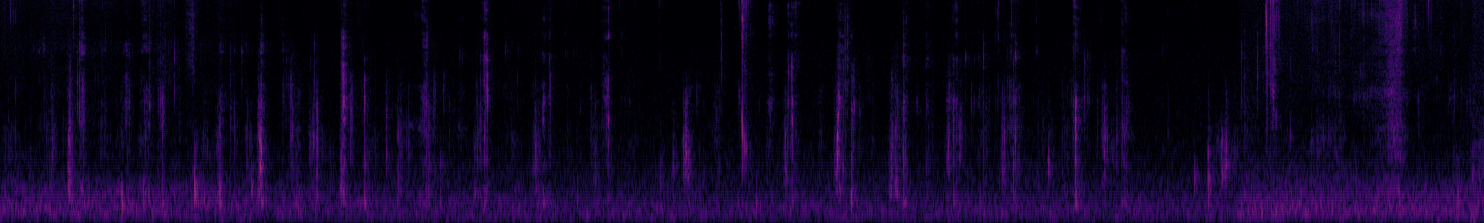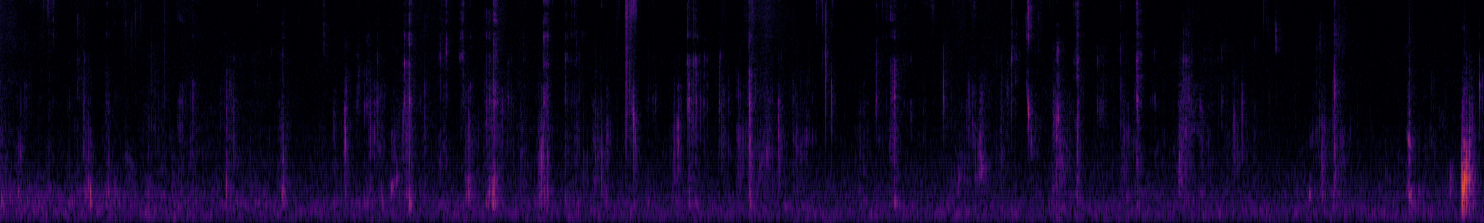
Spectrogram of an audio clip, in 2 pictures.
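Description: Close-miked eating sounds: a mouth chewing soft dessert, with many small sharp wet clicks and smacks. Near the end comes a louder gulp from a chocolate latte.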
